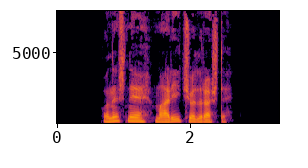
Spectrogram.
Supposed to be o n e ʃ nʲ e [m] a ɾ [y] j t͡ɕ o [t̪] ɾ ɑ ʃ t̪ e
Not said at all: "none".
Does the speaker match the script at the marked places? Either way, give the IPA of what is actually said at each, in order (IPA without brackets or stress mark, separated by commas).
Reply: m, i, d̪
